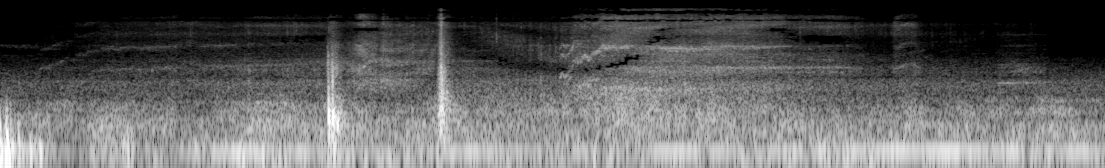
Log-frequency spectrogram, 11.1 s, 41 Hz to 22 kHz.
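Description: Arrma Mojave 4S RC truck's brushless electric motor, heard off to the side, whining as it speeds up and slows down. Two sharp knocks come about a second apart a third of the way in, over a steady low rumble.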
